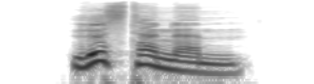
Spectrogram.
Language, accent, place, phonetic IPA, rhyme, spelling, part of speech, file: German, Germany, Berlin, [ˈlʏstɐnəm], -ʏstɐnəm, lüsternem, adjective, De-lüsternem.ogg
- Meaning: strong dative masculine/neuter singular of lüstern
